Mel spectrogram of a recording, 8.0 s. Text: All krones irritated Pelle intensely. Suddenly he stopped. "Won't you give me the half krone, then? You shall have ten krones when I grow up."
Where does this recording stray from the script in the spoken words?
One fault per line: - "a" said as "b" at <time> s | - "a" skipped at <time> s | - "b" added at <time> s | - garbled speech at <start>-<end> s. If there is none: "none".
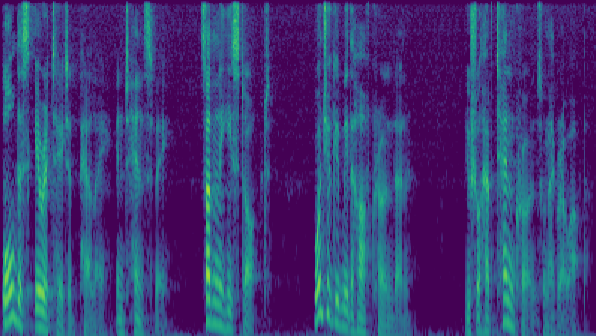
- "krones" said as "this" at 0.2 s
